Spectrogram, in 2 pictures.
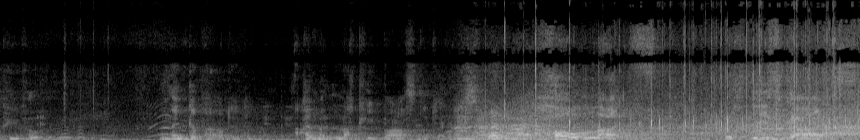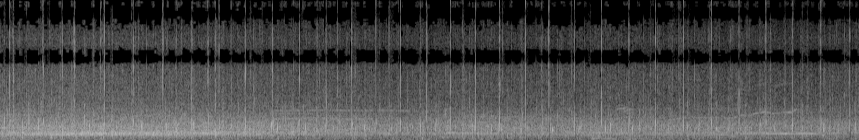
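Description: An orchestra plays.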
